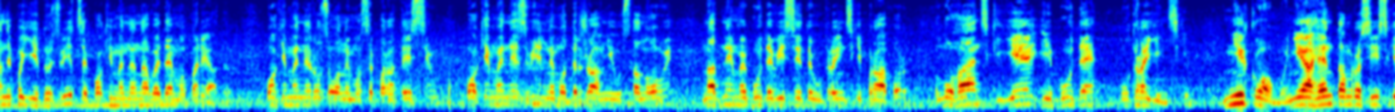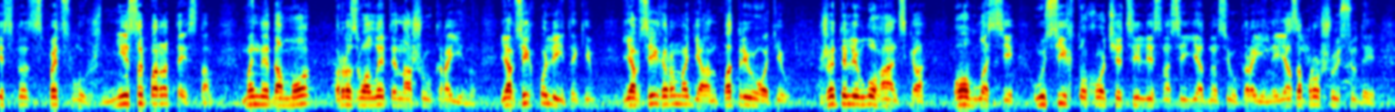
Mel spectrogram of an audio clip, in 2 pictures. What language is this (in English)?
Ukrainian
